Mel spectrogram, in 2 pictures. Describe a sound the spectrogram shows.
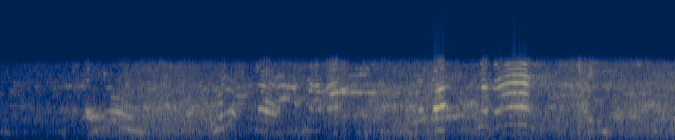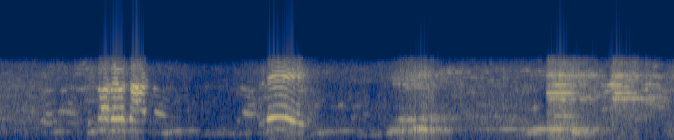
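A crowd of young people chatters and shouts nearby outdoors.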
